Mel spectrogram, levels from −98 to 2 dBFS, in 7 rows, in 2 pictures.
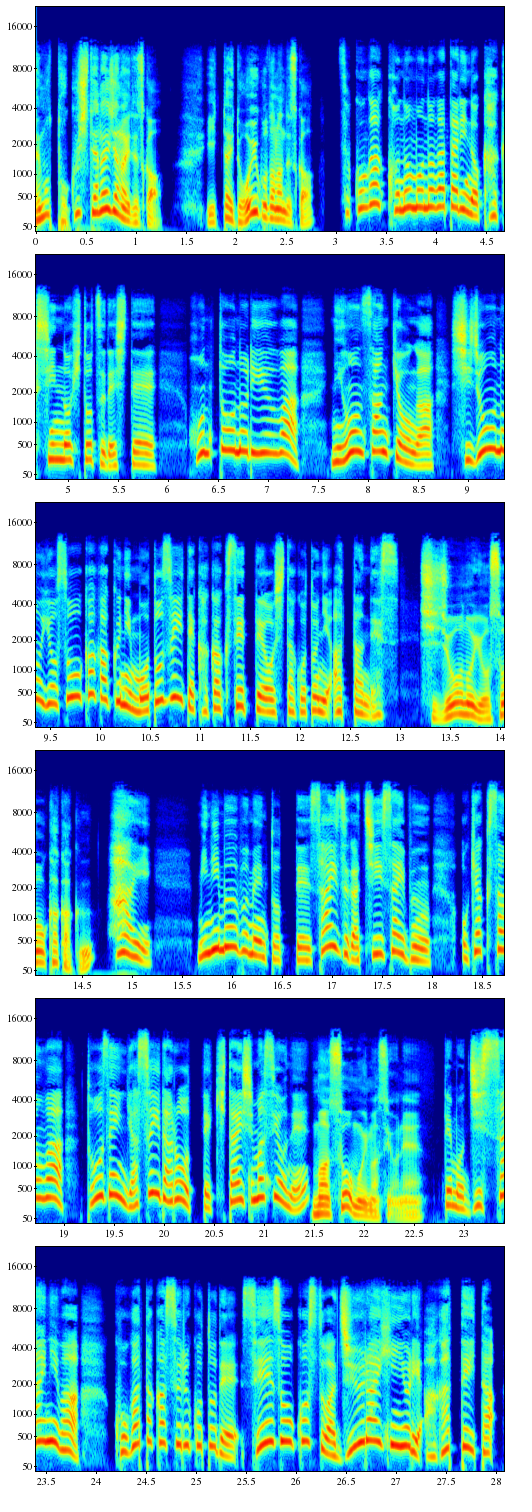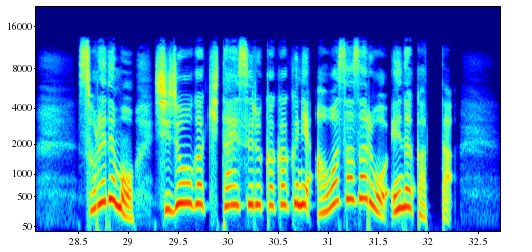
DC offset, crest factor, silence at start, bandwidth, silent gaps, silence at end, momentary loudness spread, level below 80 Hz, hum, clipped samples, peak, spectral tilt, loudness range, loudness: under 0.1%; 16 dB; 0 s; 13.5 kHz; 2.88-3.02 s; 0.5 s; 11 LU; -52 dBFS; none; under 0.1%; -4 dBFS; -4.5 dB/octave; 3 LU; -20 LUFS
